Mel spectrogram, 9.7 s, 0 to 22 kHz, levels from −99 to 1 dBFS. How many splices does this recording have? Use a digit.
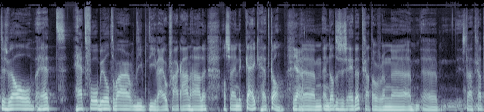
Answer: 0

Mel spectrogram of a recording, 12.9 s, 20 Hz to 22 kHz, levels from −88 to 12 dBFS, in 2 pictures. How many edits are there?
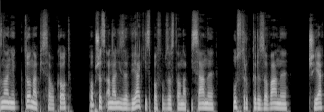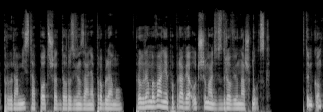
1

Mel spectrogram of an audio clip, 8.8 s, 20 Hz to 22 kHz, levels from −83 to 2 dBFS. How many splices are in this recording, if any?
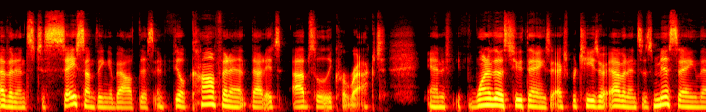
0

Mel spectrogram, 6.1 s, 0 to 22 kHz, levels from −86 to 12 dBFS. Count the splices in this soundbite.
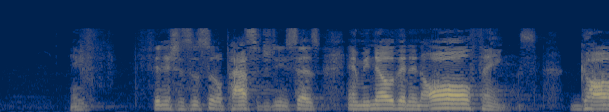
0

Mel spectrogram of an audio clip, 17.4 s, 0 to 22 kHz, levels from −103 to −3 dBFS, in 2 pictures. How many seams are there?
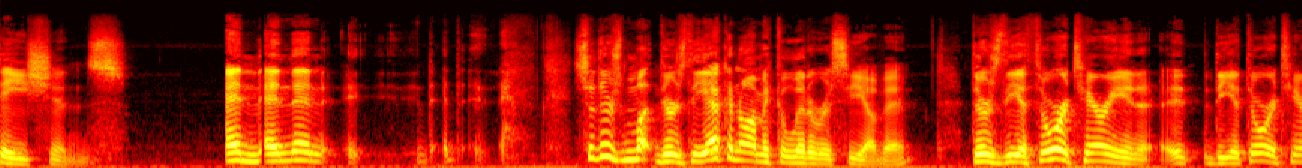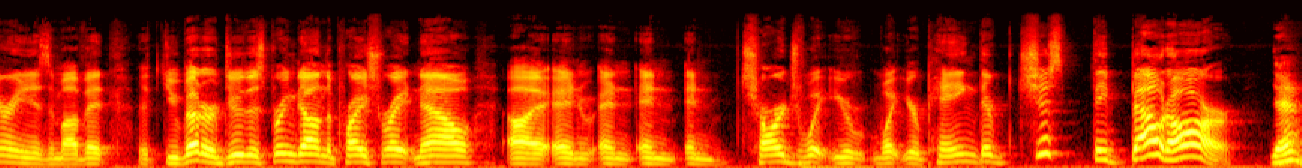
1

